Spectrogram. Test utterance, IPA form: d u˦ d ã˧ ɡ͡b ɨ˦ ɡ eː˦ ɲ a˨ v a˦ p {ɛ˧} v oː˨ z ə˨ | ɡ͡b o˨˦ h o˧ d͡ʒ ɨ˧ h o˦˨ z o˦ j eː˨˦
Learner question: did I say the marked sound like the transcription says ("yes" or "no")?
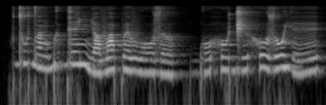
yes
